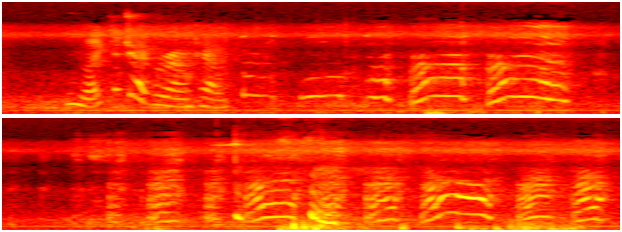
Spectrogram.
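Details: A German Shepherd gives a run of short, wavering howls that rise and fall in pitch while watching a video of another German Shepherd riding in a car.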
